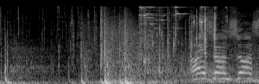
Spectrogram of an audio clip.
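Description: A rifle is reloaded with metal clicks.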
